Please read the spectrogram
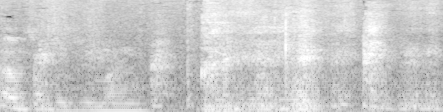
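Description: People roughhousing on the floor: scuffling, a few knocks and heavy, panting breaths, with faint voices.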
